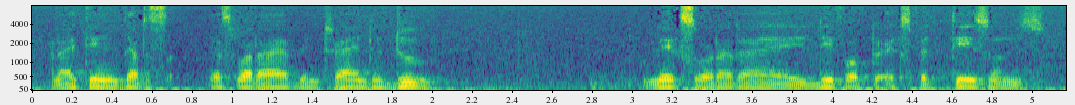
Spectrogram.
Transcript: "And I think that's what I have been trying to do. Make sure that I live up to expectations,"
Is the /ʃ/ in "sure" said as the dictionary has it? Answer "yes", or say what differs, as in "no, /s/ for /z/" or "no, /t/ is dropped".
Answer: no, /s/ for /ʃ/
